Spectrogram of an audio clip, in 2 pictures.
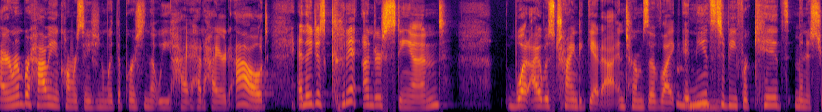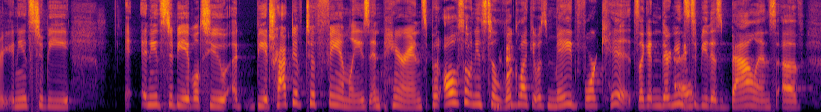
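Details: Adult woman; normal speech.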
